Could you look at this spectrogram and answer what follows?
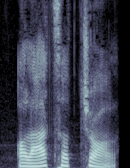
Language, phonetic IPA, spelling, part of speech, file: Hungarian, [ɒ ˈlaːt͡sːɒt ˈt͡ʃɒl], a látszat csal, proverb, Hu-a látszat csal.ogg
- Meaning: appearances are deceptive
